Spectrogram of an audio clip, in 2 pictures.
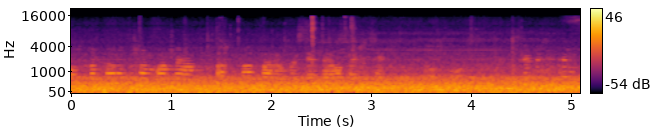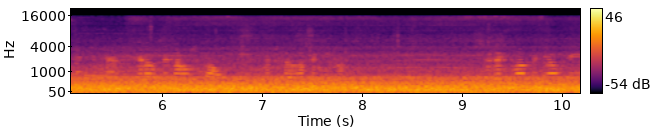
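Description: Steady cabin noise of a jet airliner in flight: a dense, even rumble of engines and airflow. Indistinct voices talk over it at times.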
